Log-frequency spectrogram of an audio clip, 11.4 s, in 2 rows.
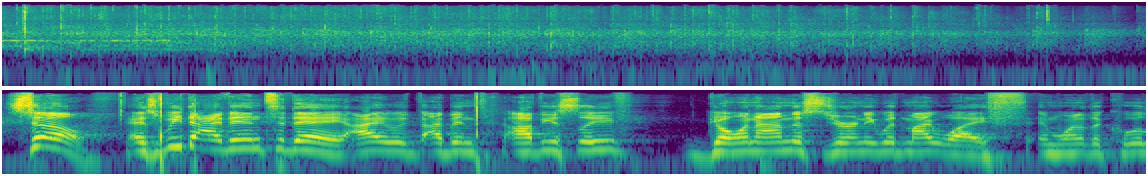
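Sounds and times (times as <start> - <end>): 
audience applause: 0.0 - 5.7
speech: 5.8 - 11.4.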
